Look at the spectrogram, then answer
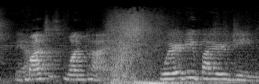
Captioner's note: rush of air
